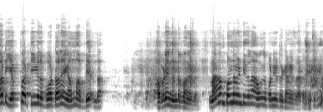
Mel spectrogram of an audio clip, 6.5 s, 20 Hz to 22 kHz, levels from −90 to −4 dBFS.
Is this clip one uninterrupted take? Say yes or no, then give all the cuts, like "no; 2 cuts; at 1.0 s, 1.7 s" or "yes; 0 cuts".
no; 1 cut; at 4.0 s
